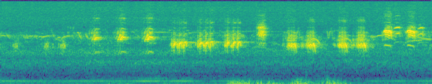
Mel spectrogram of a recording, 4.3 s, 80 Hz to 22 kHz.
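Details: Birds recorded on 23 May 2022 give quick, high, chirping and whistled notes, several per second in loose runs. A steady low hum runs beneath them, with a short burst of low rumbling near the middle.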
